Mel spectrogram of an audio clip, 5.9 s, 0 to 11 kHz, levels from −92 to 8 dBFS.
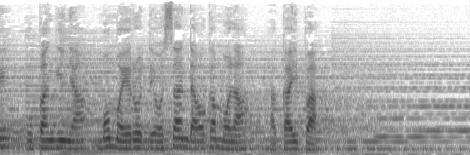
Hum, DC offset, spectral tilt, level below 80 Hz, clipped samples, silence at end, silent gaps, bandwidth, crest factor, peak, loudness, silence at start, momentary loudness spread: none; under 0.1%; -7 dB/octave; -48 dBFS; under 0.1%; 0 s; none; 10.5 kHz; 16 dB; -6 dBFS; -22 LUFS; 0 s; 16 LU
